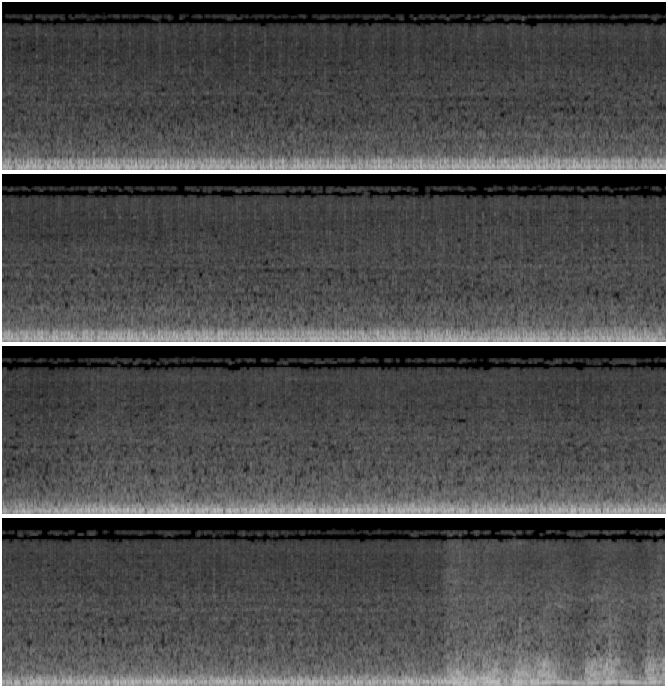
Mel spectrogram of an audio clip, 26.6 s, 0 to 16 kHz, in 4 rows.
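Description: Powerhaus-built 2332cc air-cooled VW flat-four Baja engine running steadily at idle through its stainless buggy exhaust. Near the end it is revved up and let fall back a couple of times.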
